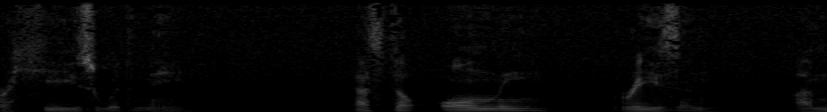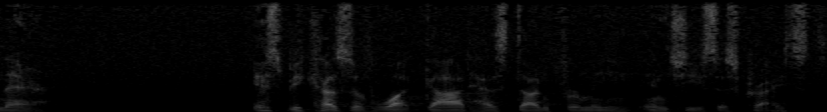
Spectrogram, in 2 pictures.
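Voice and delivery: low, soft and reverent; solemn, hushed preaching. Real, not acted. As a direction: bring it right down for the heart of the sermon. Solemn hushed preaching after the story.

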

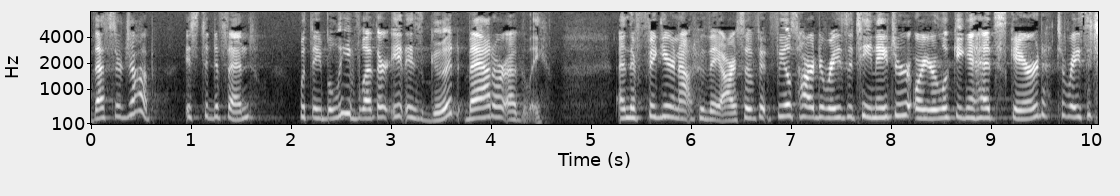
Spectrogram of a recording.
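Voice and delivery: ordinary delivery

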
